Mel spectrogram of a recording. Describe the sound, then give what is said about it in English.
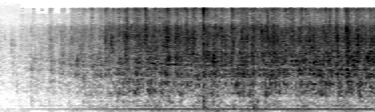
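Steady flowing water in a giant koi fish pond with a bridge, built in the driveway of a family home, swells up over the first second and then holds a constant splashing rush, with a low mechanical hum beneath it like a pump running. “I'm at my parents' house with Ba, in the driveway that he's turned into a giant koi fish pond with a bridge, his own space needle.”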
